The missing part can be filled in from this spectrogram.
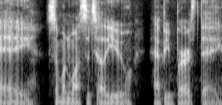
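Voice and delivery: low husky tone. Retelling someone's birthday message at the docks, in a real husky voice. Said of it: "gave him a real husky voice".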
